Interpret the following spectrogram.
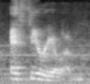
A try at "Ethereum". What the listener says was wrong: Ethereum? You added like 3 extra syllables to that.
